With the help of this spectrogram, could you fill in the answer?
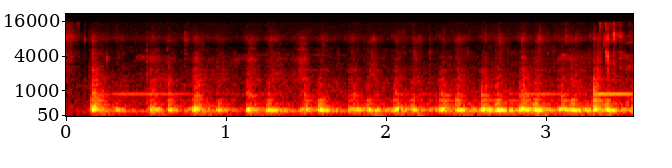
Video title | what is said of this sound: insta mech a nic (vol 30) got brakes ? | Wow that is a bad wheel bearing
